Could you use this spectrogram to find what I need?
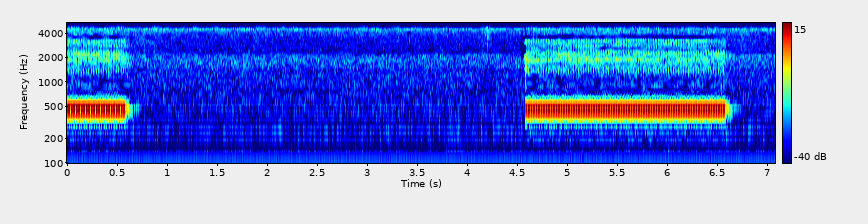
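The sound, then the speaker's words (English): A payphone dial tone sounds as a loud, steady hum, heard in two stretches, a short one and then a longer one, with a low hiss between them. “you know, I have a perfectly good payphone. Let's see if someone's there.”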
